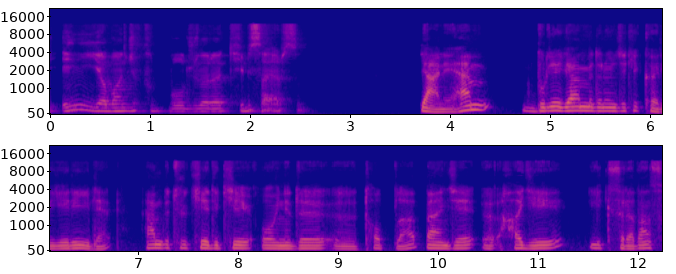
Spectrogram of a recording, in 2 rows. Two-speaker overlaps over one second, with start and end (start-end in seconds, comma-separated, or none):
none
